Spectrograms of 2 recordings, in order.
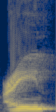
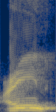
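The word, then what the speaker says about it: ع: இப்போ ஐனுங்கிற எழுத்து எப்படி உச்சரிக்கன்னு சொன்னால், நம்ம தொண்டையில் இருந்து நல்லா தொண்டை அப்படி கொஞ்சம் யாராவது வந்து பிடிச்சாங்கன்னு வச்சிங்களேன், நெரிக்கிறாங்க, அப்போ எப்படி எழுத்து வரும்? அந்த மாதிரி தொண்டையிலேருந்து வரணும் நல்லா ஆ ஆ அப்படின்ட்டு.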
